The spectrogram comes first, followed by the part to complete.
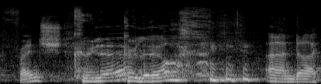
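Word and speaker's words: Kuler: an online service called cooler and actually it's pronounced like French cooler and uh k u l e r and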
